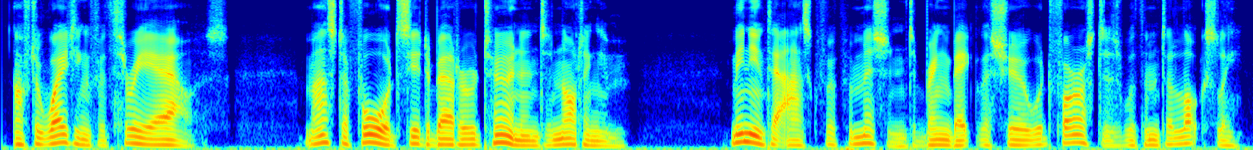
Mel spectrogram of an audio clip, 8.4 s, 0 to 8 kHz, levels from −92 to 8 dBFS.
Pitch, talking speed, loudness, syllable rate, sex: 115 Hz, 200 wpm, -19 LUFS, 6.1 syllables/s, male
